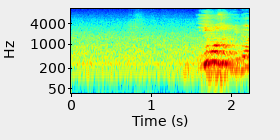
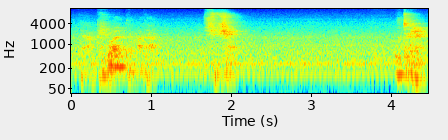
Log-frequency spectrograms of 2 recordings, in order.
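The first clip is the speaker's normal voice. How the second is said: hushed, much softer breathy request; whispered prayer; 4 semitones higher, 13 dB quieter than usual. Retold or imitated. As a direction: whisper it to God. 속삭이는 기도. (속삭이듯 조용히 기도)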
